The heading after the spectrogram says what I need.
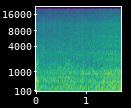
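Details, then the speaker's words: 1987 Chevy square body small block V8, warm idle after fuel system cleaner treatment: a soft rhythmic puffing chuff runs under the steady rumble; owner suspects a leaking exhaust manifold or donut gasket on this side. "On this side you can hear it. I think it's the exhaust manifold is what I think it is on this side."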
